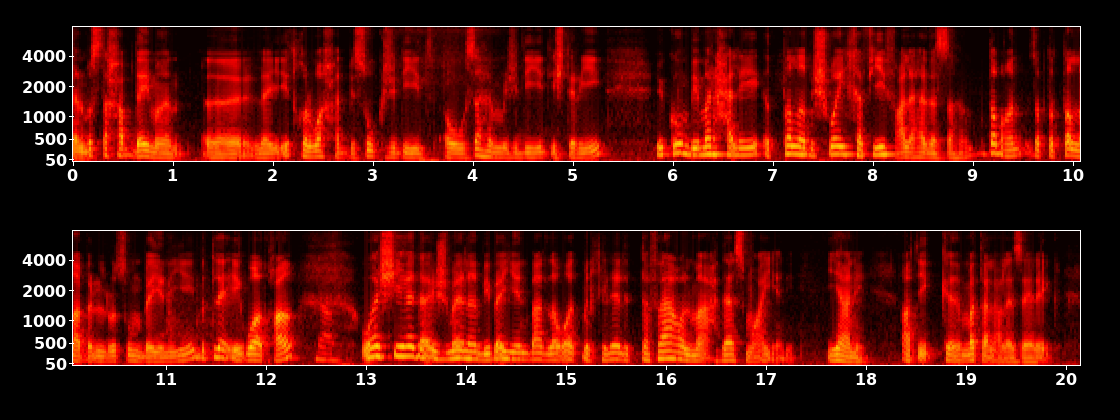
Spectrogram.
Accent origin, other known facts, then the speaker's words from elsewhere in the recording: Lebanon; moved away as an adult; also born or lived in Beirut, Lebanon / Paris, France; now in France; أنا لبناني الأصل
